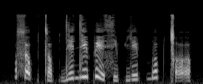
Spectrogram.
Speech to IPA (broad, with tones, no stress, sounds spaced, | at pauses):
s ɔ̰˥ p t ɔ˩ p d e˥ d e˥ p e˩ s i˩ p j e˧ p b ɔ˥ p ǀ ɔ̰˩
